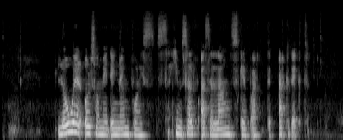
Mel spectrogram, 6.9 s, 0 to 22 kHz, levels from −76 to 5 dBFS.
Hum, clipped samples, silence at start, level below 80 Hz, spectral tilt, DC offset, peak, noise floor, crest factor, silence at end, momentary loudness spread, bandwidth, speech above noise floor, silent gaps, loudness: none; under 0.1%; 0.2 s; -56 dBFS; -7 dB/octave; under 0.1%; -4 dBFS; -55 dBFS; 16 dB; 0.7 s; 14 LU; 14 kHz; 37 dB; none; -19 LUFS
